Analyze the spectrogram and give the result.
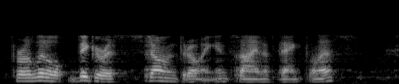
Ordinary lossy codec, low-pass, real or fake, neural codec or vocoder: AAC, 16 kbps; 7.2 kHz; real; none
